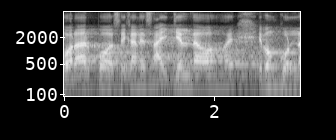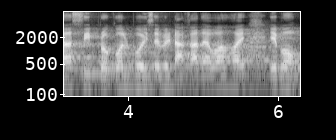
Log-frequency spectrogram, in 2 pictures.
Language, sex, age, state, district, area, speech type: Bengali, male, 18-30, West Bengal, Purulia, urban, spontaneous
